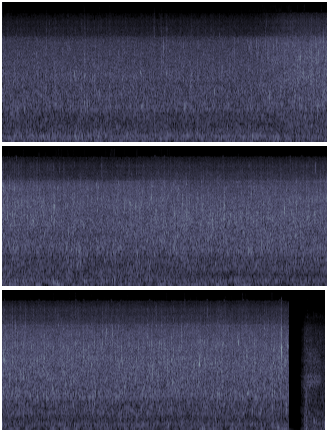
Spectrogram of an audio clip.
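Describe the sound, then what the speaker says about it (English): Forest stream flowing steadily near Coal Creek Falls on Cougar Mountain, a continuous broadband rush of water heard close and alone, cutting off abruptly at the very end. "I love all the streams."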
